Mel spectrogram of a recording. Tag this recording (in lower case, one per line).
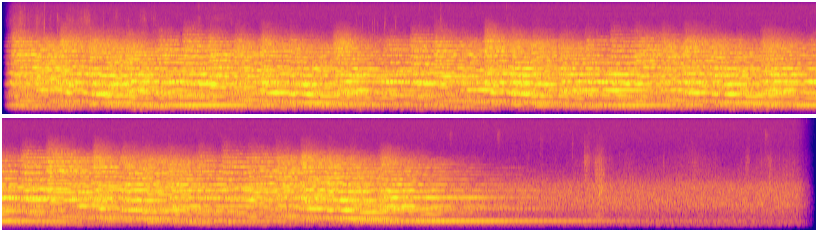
church bell
bell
